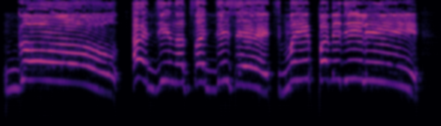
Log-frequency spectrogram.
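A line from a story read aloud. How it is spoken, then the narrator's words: Jubilant scream. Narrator (Russian): завопил Ягун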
